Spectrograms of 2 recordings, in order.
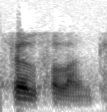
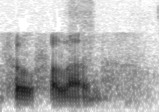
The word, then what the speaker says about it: Filfilan: Filfilan. Karam Filfilan.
